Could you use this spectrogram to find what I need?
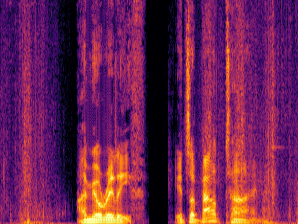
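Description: A second man answers gruffly in a game character's voice.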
